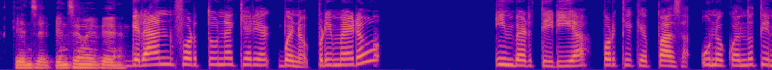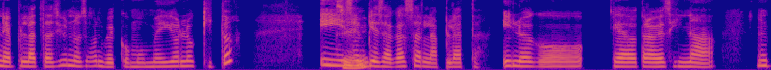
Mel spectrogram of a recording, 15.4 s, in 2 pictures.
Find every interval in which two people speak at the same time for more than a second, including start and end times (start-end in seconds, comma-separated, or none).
none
